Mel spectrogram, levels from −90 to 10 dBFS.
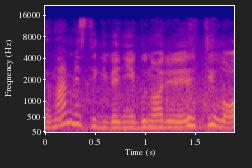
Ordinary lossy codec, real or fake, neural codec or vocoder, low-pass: AAC, 48 kbps; fake; vocoder, 44.1 kHz, 128 mel bands every 256 samples, BigVGAN v2; 14.4 kHz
